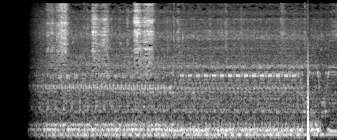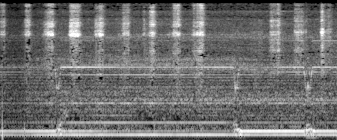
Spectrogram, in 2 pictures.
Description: Not sure where the sound comes from, but it seems to come from the extruder gears. No sound when moving the XYZ axes.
